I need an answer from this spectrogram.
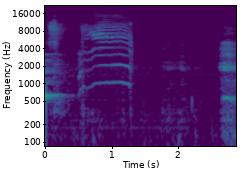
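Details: Hungry kitten among four littermates, waiting to be bottle-fed, lets out one strong, steady, nasal meow lasting under a second, framed by a woman's voice before and after.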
